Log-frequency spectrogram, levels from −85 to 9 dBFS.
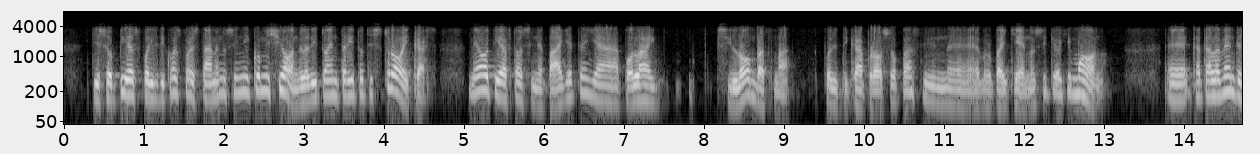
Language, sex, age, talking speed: English, male, 60-79, 120 wpm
